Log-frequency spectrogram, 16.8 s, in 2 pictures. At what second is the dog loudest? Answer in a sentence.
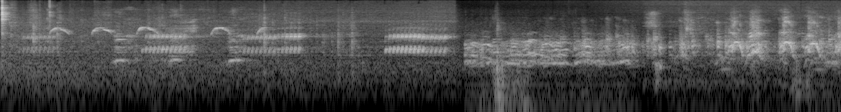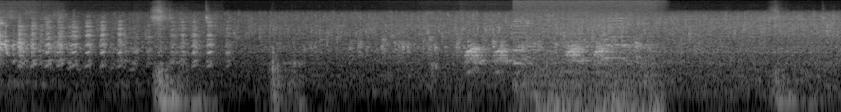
The loudest moment of the dog is at 7 seconds.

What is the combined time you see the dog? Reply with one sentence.
You can hear the dog for 5 seconds altogether.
